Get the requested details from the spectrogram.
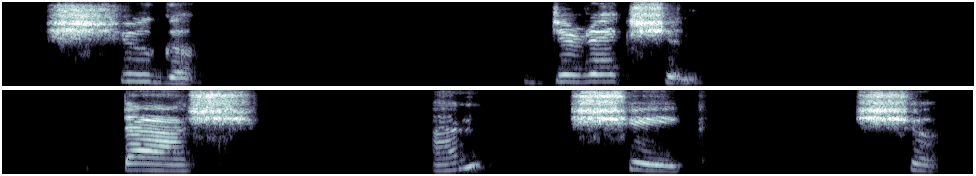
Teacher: it's produced with the tip or blade of the tongue against the alveolar ridge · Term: palato or alveolar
